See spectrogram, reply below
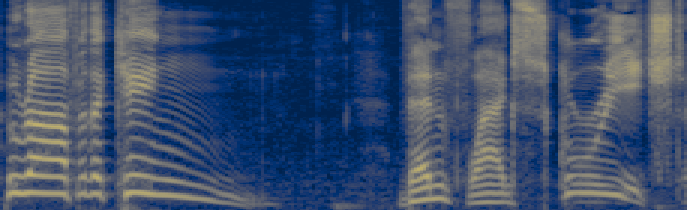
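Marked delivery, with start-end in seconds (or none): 0.1-1.6 high, slow triumphant cheer; joyful cheer. A narrator's reading. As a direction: shout it for the king. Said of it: "Dennis cried, grinning dizzily".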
